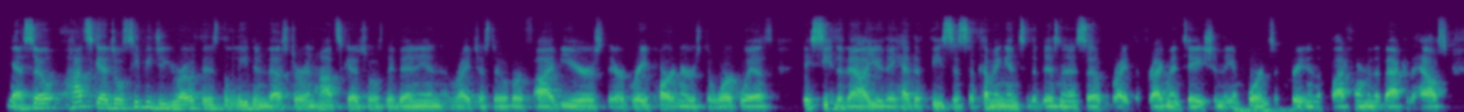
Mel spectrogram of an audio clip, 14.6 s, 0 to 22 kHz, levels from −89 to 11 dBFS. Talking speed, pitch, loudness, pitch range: 230 wpm, 105 Hz, -18 LUFS, 100-115 Hz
